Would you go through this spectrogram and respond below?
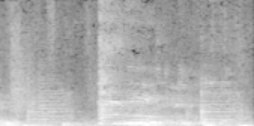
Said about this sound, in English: Sounds like a sheep, doesn't he?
